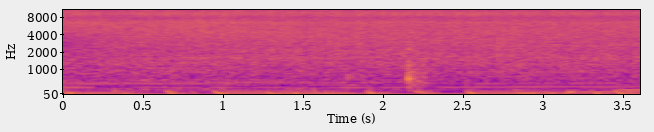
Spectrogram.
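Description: Okra hits a hot pan and sizzles in a loud, steady, close frying hiss, with a faint clink partway through.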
